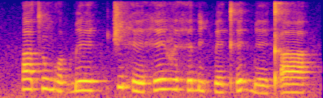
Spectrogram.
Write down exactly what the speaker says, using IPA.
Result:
a˦ t͡s ũ˦ ɡʷ a˨ ɡ͡b e˦ | t͡ʃ i˦ h eː˨ h eː˦ v ɪ˦ h ɪ˦ ɗ i˨ k͡p e˨ kʼ e˦ ɡ͡b eː˨ kʼ aː˦

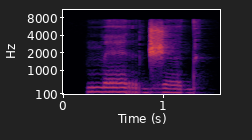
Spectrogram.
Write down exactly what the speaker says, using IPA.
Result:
m ɛ r d͡ʒ ə d

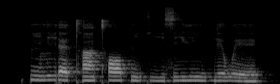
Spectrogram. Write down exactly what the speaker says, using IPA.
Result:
p ĩ˦ l i˦ ɾ ɛ˨ tʰ ã˦ tʰ ɔ˦ p ĩ˨ k iː˨ s iː˦ j ĩ˦ ɡ͡b e˦ w e˨

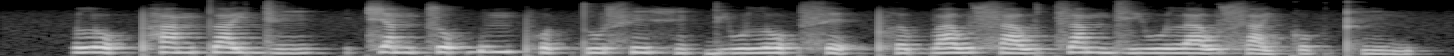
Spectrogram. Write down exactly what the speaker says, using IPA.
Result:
l o˦ ʔ pʰ a˦ ŋ t̪ a˦ j d͡z ĩ˨˦ | t͡ɕ a˥˧ n t͡s o˦ ʔ b o˦ m pʰ o˨ t̚ t̪ u˧ s ĩ˧ h ĩ˨ t̚ ɡ j u˧ l o˦ ʔ s e˨ ʔ pʰ ə˧ b a˦ w s a˧ w t͡s a˥˧ m d͡z j u˧ l a˧ w s a˨˩ j k o˨ k̚ t̪ʰ ĩ˨˩ n

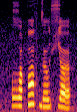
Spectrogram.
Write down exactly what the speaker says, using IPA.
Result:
ʁʷ i qʷ ã f d̪ ə o̯ ç ɐ

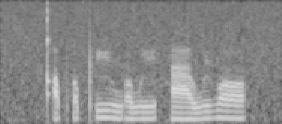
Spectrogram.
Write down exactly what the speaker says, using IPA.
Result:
qʼ ɔ pʼ ɔ pʼ yː w ɔ w yː h aː w y β ɔ

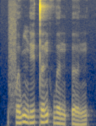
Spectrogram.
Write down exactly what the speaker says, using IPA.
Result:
f ə˨˦ w ŋ e˨˦ t̪ ə˨˦ n h w ə˨˩ n ʔ ə˧˩˨ n

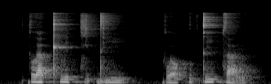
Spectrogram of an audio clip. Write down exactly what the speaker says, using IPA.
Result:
k l a˥˩ t̚ kʰ l i˥˩ t̚ t͡ɕ i˨˩ t̚ d iː˥˩ | k l ɔː˨˩ k̚ ʔ o˥˩ k̚ t iː˥˩ p̚ s a˨˩ ŋ

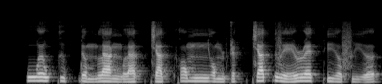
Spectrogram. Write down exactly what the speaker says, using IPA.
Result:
w ə˧ w k ɨ˨˩ p̚ ɗ ə˨˩˨ m l a˨˩ ŋ l a˨˩ t̚ c a˨˩ t̚ k ɔ˧ m ɲ ɔ˨˩ m ʈ ə˨˩ k̚ c a˦˥ t̚ v e˨˩˦ ɹ ɛ˦˥ t̚ ʔ i˨˩ ə̯ f i˨˩˨ ə̯

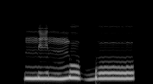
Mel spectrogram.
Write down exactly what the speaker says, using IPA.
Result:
n i˨ n m o˦˨ ɡ͡b oː˦

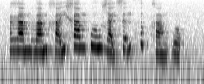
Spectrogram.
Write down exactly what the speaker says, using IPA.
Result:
ɣ a˧ m v a˨˦ m x a̰˧˥ j x a˧ m ɓ o˧ w z a̰˧˨ j s ə̰˧˥ n h ə˦˥ p̚ x a̤˨˩ ŋ ɓ o˨˩ p̚

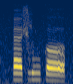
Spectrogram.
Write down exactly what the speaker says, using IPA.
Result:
æː ʃ ɮ uː k ʌː

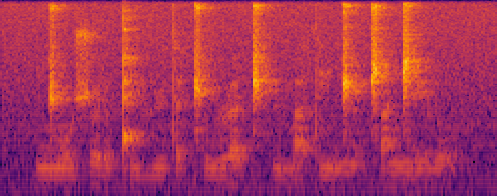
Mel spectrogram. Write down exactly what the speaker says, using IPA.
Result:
ŋ͡ǁ o ʃ ɵ ɾ ɵ ǃ i v ʉ t ɐ ǁ u ɹ ɐ ǁʰ ʉ m a t i ŋ͡ǁ ɵ ǁ a ŋ͡ǁ e l o

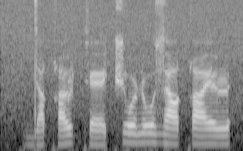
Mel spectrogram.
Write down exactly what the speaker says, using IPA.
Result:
d e˩ q ɛ˧ ɭ k ɛ˩ t͡ʃ o˥ ɳ o˥ z a˧ q ɛ˧ ɭ

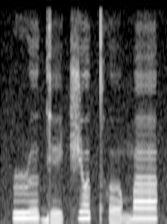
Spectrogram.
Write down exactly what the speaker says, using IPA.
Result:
ɹ ə˧ ɡ e˨ t͡ʃ ʌ˦ tʰ ʌ˨ m a˦

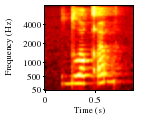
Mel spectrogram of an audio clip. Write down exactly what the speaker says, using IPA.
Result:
d o qʼ ɪ b

